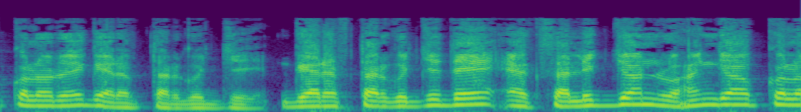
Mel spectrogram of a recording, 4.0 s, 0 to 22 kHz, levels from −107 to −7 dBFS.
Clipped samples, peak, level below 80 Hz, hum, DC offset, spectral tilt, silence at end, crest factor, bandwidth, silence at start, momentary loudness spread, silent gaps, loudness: under 0.1%; -4 dBFS; -56 dBFS; none; under 0.1%; -5 dB/octave; 0 s; 16 dB; 12.5 kHz; 0.05 s; 7 LU; none; -21 LUFS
